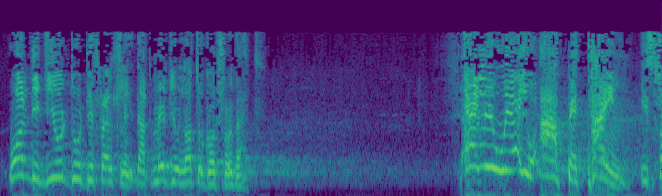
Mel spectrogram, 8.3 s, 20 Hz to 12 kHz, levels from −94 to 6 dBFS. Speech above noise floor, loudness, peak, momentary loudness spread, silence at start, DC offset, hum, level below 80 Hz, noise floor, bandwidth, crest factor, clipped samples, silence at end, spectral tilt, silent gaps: 36 dB; -22 LUFS; -4 dBFS; 9 LU; 0.1 s; under 0.1%; none; -64 dBFS; -61 dBFS; 7.6 kHz; 20 dB; under 0.1%; 0 s; -3 dB/octave; none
